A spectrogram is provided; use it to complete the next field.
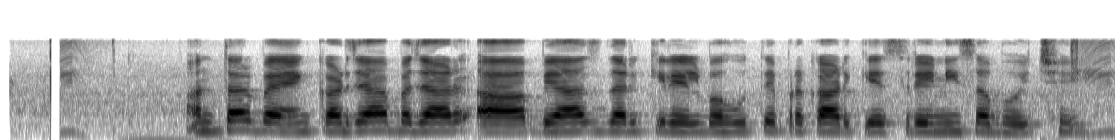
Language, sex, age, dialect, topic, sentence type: Magahi, male, 18-24, Western, banking, statement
